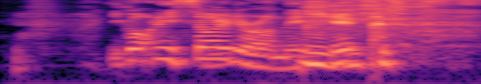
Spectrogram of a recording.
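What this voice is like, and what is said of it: Put-on West Country accent. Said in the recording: “Very strong West Country accent. ... Can you imagine if Darth Vader was West Country?”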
